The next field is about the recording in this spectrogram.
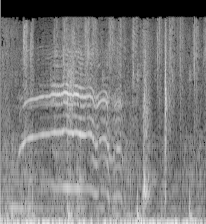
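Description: A horse whinnies in a loud, wavering, high-pitched call that trails off, and a few hoof clip-clops sound during and after it.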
